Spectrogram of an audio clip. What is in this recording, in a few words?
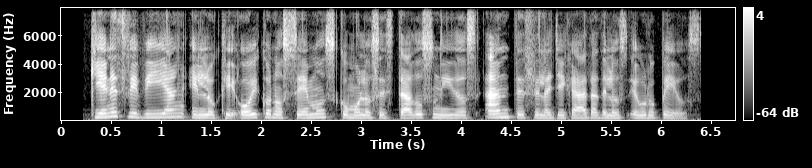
Spanish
